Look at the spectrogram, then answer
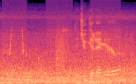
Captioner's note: static crackles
